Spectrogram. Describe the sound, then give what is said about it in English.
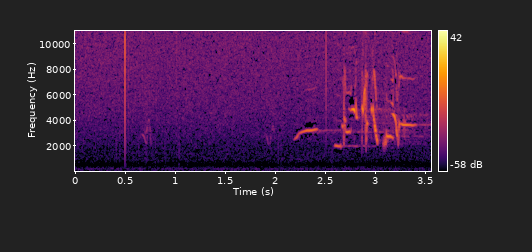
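A meadowlark perched on a pole sings a short phrase of clear, flutelike whistles and quick warbling notes after a quiet pause, heard alone over a low, steady background rumble. “Three sparrows have come to rest atop the pole on which the meadow lark sings.”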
